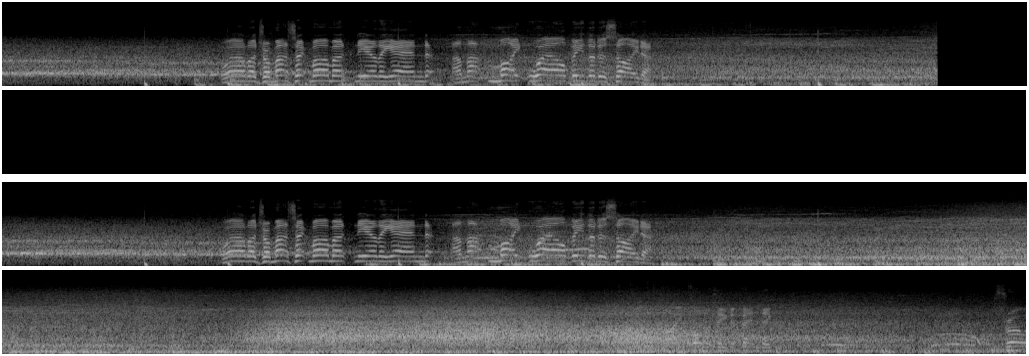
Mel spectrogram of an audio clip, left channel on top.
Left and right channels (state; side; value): drops out; left; at 9.3 s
